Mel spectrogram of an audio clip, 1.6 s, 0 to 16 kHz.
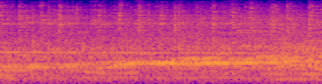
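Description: A hockey crowd at an under-18 game cheering steadily after a goal completing a double hat trick, a dense wash of voices filling the rink under an announcer's commentary.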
